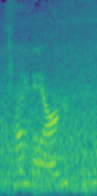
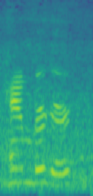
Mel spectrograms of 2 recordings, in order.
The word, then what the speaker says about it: Hamburg: see some interesting sights the city name is pronounced hamburg not hamburger so uh unfortunately it's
